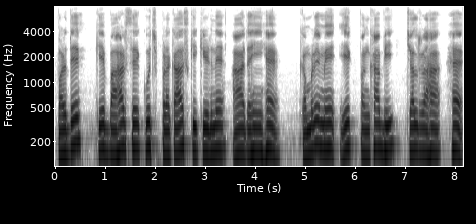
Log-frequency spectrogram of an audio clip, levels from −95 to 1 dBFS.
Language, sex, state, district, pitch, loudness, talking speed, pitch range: Hindi, male, Bihar, Patna, 150 Hz, -13 LUFS, 140 wpm, 140-160 Hz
